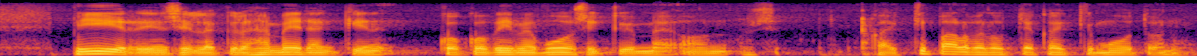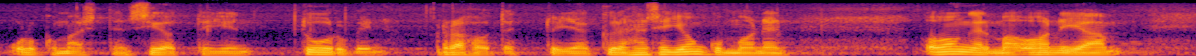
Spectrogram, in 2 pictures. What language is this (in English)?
Finnish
